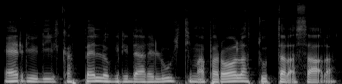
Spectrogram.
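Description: A man narrating a story aloud in a steady, measured reading style. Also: medium pitch, vocal fry, no echo. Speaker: audiobook narrator.

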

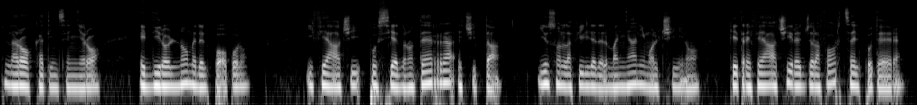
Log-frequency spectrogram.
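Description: A man's voice: medium pitch, level tone, gravelly, dark tone, natural voice. A man reading as a gracious young princess. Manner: solemn, measured recitation.

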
